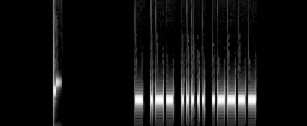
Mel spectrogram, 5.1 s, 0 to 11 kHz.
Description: Morse code, heard as a keyed tone, about 28 wpm, 700 Hz. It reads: TW51
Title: Four Challenging Letter-Number Combinations 28wpm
